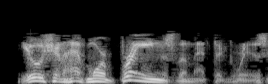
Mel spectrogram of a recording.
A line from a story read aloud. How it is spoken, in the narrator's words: he snarled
